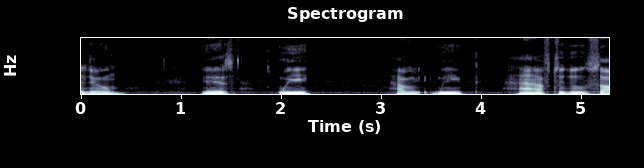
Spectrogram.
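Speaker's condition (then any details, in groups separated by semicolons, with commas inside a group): Cerebral palsy; wheelchair user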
